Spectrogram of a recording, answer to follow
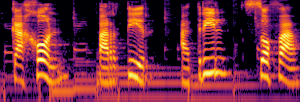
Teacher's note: Son aquellas palabras cuyo golpe de voz recae sobre la última sílaba. · Term: Agudas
